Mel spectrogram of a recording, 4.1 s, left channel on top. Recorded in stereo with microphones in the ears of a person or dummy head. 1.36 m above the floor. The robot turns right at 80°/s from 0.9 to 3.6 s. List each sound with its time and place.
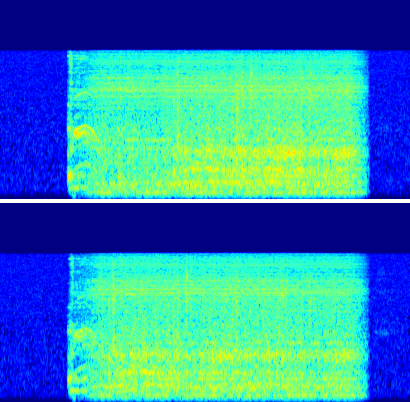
0.7 s a cough: 85° left, 5 m; by 4.1 s 50° right (ahead or behind), 5 m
